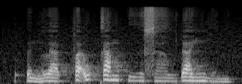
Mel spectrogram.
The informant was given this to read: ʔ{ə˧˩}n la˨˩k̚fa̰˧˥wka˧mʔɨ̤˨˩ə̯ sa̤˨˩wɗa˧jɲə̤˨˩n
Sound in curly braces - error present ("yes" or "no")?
no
